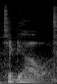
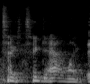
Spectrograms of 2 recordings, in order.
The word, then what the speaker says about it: Tagalog: Tagalog. – Tagalog.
